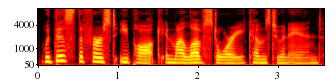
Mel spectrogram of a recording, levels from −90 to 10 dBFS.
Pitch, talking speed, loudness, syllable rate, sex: 190 Hz, 220 wpm, -18 LUFS, 4.6 syllables/s, female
